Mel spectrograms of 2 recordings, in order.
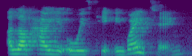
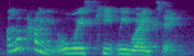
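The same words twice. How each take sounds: First: It is said in a plain, flat tone. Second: It is said in a warm, playful tone. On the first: The speaker calls it wrong. "instead of saying" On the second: The speaker calls it right. "that really playful, warm way"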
